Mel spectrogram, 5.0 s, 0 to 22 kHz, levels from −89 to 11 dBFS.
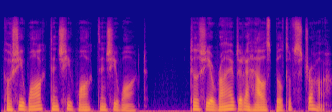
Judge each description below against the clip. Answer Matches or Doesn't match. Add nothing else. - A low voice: Matches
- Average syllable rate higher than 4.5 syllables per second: Matches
